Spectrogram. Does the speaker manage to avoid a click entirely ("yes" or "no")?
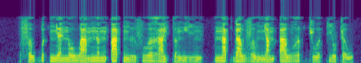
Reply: yes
